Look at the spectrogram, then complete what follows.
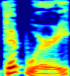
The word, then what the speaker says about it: February: or at least mispronounced but you're forgiven for dropping the first R this linguistic practice of dissimilation causes people to do that when two RS or L's are in close proximity to each other in a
